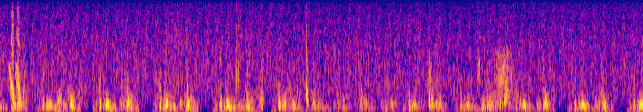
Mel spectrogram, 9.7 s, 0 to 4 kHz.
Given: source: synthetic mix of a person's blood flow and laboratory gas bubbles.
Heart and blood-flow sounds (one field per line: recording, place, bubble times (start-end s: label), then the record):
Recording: Doppler ultrasound of blood flow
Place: precordium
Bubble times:
0.12-0.39 s: bubbles
0.84-0.95 s: bubbles
3.52-3.62 s: bubbles
3.90-3.97 s: bubbles
4.57-4.65 s: bubbles
6.40-6.53 s: bubbles
7.17-7.22 s: bubbles
7.30-7.69 s: bubbles
From the record:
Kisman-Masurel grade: 123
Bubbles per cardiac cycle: 1 to 2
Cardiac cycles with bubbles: 10 to 50%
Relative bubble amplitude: loud (0.450 to 0.775)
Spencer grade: 2 (many but less than half of the cardiac periods contain bubble signals, singularly or in groups)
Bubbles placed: anywhere in the cardiac cycle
